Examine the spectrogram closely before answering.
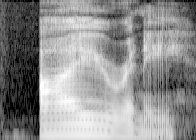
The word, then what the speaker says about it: iron: number one we have irony irony I Ronnie I runny irony irony number two we no longer have the ayran we have I yearn I yearned iron iron pump some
